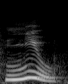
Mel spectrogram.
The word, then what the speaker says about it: know: So we have new. You can see that this word begins with K, but right now the K is actually silent.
